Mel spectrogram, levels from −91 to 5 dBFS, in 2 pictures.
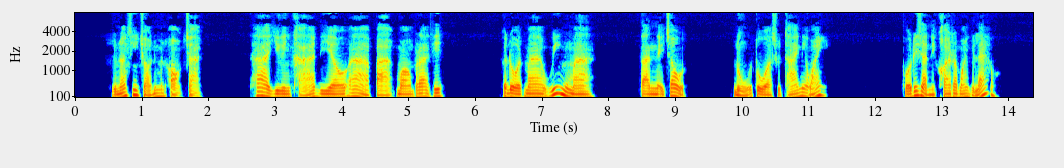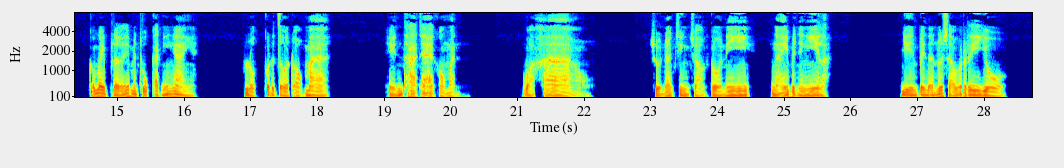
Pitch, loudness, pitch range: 95 Hz, -17 LUFS, 75-105 Hz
